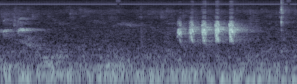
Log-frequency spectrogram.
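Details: Sooty-headed bulbul song, played as a lure to get reluctant bulbuls singing: one short burst of about five quick bubbly, rounded notes in a steady run, set against faint low background hum.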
